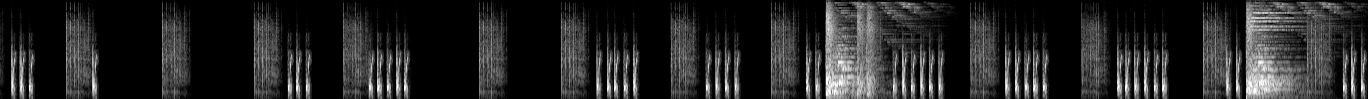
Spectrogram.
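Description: Game pieces hop across squares with quick plinking blips.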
